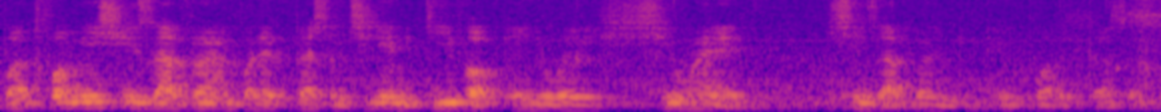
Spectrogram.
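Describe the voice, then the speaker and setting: A man with a medium-pitched voice gives an informal report. His delivery is halting, emphatic and repetitive. The recording is echoey and distant, with clear background noise. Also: fairly even intonation. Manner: halting, repetitive, emphatic, non-native phrasing. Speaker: correspondent in amateur show. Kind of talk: informal spoken presentation. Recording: noisy echoey room, distant mic.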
